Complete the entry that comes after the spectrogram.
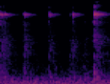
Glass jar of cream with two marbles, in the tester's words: it's thick because you can't hardly hear the marbles. You can't hear the marbles. So it's already separated.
